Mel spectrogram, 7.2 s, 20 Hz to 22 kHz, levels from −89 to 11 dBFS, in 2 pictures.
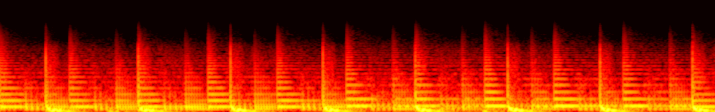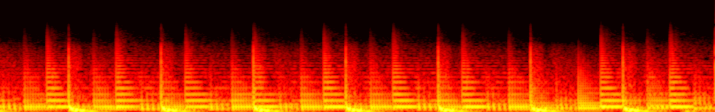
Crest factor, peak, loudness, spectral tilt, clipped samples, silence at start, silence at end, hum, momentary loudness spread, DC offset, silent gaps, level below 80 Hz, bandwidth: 12 dB; -4 dBFS; -17 LUFS; -11 dB/octave; under 0.1%; 0 s; 0 s; none; 2 LU; under 0.1%; none; -26 dBFS; 5.2 kHz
